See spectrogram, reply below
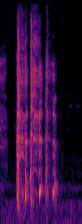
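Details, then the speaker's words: Rapid run of about five short, harsh coughs from an adult woman with a cough lasting a month; she had a lung X-ray and throat examination and says she is cured. "I've been having this cough for a month now and I had like my my my uh they took like an X-ray of my lungs."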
